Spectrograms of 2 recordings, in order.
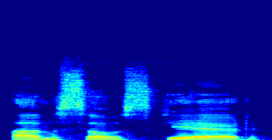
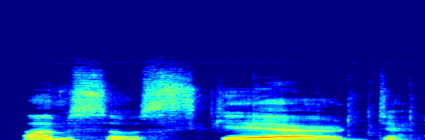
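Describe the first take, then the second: First: Slowed mock fear; sarcastic. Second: Very slow, louder mock fear; sarcastic. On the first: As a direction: say it like you don't mean it. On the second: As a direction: stretch it out, not meaning a word. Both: Shown as a demonstration. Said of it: "He said that sarcastically".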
